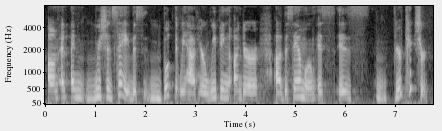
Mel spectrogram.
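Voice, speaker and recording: A woman's voice: medium pitch, measured pace. Effusive woman hosting a TV interview. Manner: effusive, repeats praise. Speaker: TV show host.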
